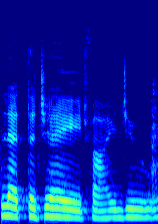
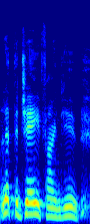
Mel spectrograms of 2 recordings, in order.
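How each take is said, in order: First: It is said in a very deep voice. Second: It is said in a normal speaking voice.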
